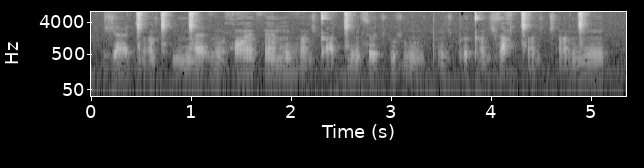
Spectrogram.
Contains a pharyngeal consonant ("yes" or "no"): yes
